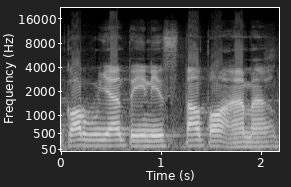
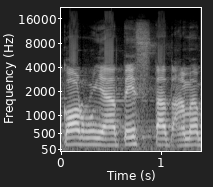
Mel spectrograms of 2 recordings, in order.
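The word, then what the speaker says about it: قرية استطعما: Bukan qaryatis tat'ama, bukan. Qaryatin istata'ama. Tis salah. Salah. Nah, qaryatis tat'ama. Salah, jali. Kesalahan jali. Ya? Nggak dibantu apa? Oh, salah, masuk jali. Karena ada huruf yang terbuang.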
